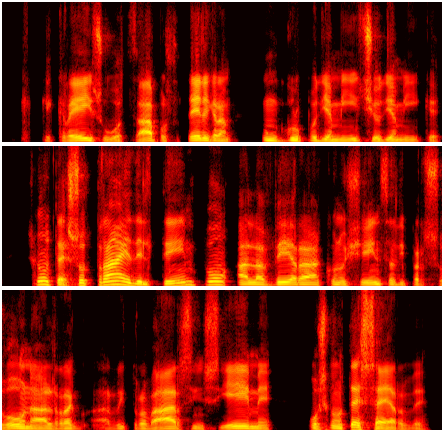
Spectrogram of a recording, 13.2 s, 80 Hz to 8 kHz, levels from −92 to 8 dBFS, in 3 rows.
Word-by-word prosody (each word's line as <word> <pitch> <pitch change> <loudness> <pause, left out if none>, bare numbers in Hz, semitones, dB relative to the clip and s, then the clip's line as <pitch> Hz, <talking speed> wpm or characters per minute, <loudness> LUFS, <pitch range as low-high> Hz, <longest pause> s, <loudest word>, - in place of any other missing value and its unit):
c - - -28
che - - -17
crei 100 +4 +2
su 90 - -7
WhatsApp 70 -2 0
o - - -7
su - - -21
Telegram, 100 -5 +3 0.3
un 100 -3 +1
gruppo 100 +2 -2
di 90 +1 -1
amici 85 +2 -2
o 80 - -1
di 80 +2 -1
amiche, 80 -1 -7 0.2
secondo 190 -1 0
te - - +1
sottrae 170 +3 +4
del 115 -3 +1
tempo 175 +9 0
alla 105 -1 +2
vera 105 +2 +2
conoscenza 100 +1 -3
di 95 - -9
persona 95 -3 -1
al 90 0 0
rag 95 -1 -3
al 85 - -17
ritrovarsi 95 0 -1
insieme 90 +1 -1 0.4
o 110 - +1
secondo 110 -2 -2
te 130 +3 +3
serve? 75 - -1
100 Hz, 155 wpm, -25 LUFS, 90-110 Hz, 0.4 s, sottrae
